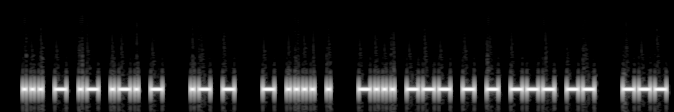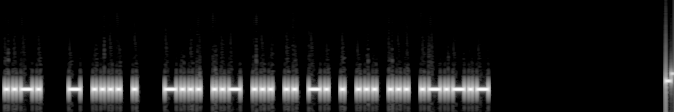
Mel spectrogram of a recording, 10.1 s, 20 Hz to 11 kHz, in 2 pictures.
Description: Morse code, heard as a keyed tone, about 40 wpm, 700 Hz. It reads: START AT THE BOTTOM OF THE BUSINESS.
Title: Sentences from Top 1000 Words - Review Part 6 - 40wpm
